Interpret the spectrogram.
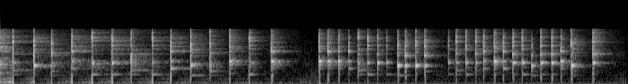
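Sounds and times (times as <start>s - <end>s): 
turtle drums: 0.0s - 6.2s.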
